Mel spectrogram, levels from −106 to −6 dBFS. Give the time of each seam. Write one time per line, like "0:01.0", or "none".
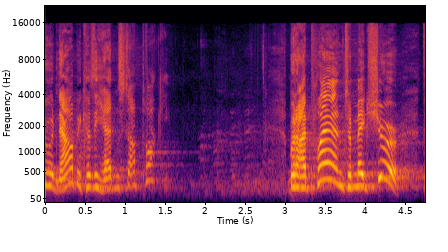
none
